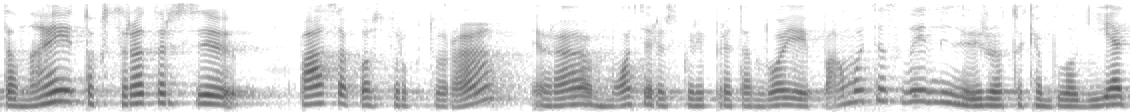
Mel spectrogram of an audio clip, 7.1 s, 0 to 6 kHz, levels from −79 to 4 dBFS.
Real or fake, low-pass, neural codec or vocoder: real; 5.4 kHz; none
